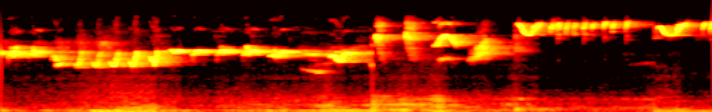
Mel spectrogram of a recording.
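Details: Orange-headed thrush singing a long trilled, warbling phrase in a mid-high range, then sharp chirps and a high, repeated fluttering whistle, with a low background rumble.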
